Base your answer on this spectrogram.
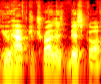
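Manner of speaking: usual speaking voice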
